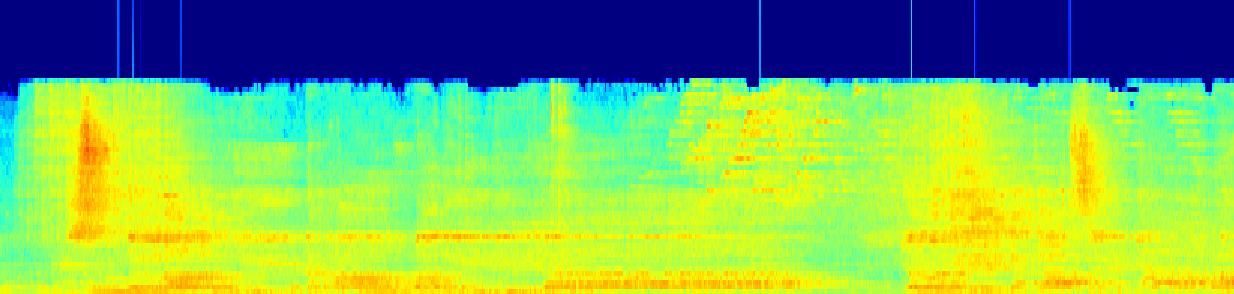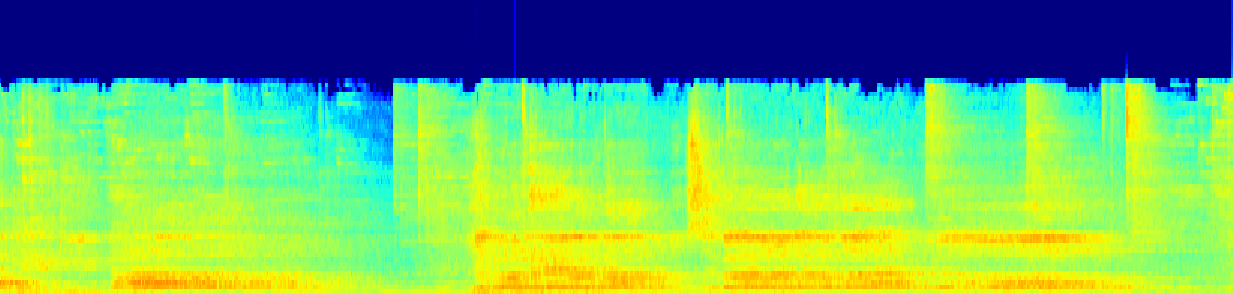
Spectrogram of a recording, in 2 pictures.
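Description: A small mixed group of men and women singing an Indonesian worship song in harmony into microphones, over an accompaniment of long held bass notes that change every few seconds. The singing dips briefly twice between phrases.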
